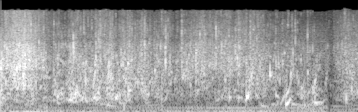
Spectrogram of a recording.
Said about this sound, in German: Mit leichten Paddelschlägen geht es ends aufwärts, vorbei an dicken Baumwurzeln am Ufer und langen Ästen, die ins Wasser ragen.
